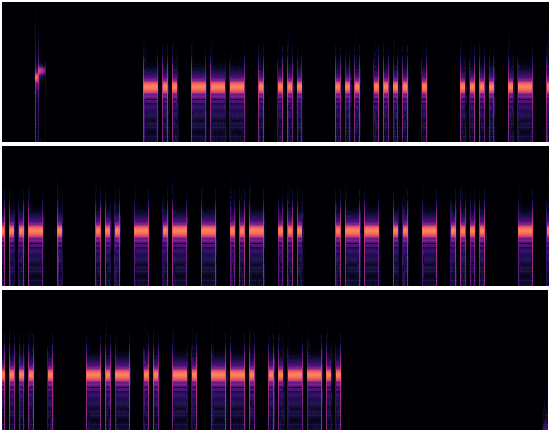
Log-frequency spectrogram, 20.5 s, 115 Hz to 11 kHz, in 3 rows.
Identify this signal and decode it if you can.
Morse code, heard as a keyed tone, about 20 wpm, 700 Hz. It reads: DOES SHE HAVE STATUS WITH THE KING?
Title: Sentences from Top 1400 Words 20wpm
